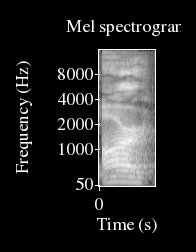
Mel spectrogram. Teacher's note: So if you try and trill an American R, as in the R, the tip of the tongue is too far back. It is on the alveolar ridge, or even sometimes behind that, because we have a retroflex R.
